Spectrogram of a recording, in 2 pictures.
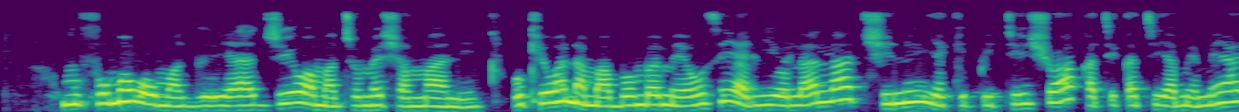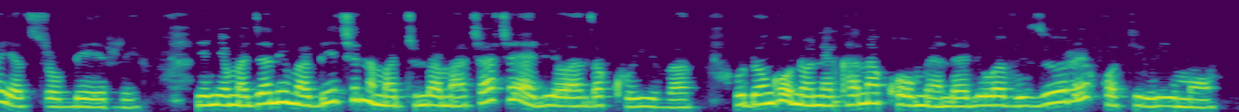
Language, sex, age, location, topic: Swahili, female, 18-24, Nairobi, agriculture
